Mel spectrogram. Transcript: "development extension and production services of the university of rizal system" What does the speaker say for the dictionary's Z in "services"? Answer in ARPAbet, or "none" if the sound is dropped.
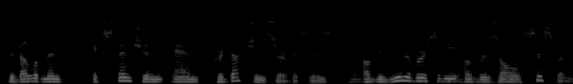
Z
